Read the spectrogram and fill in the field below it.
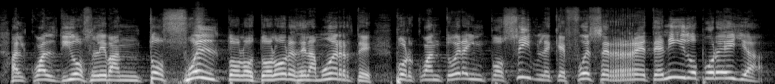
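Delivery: emphatic preacher's recitation in measured phrases; ringing public sermon oratory; declaimed scripture. Acted. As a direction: proclaim the prophecy to a whole crowd. Declaims scripture at full force.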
